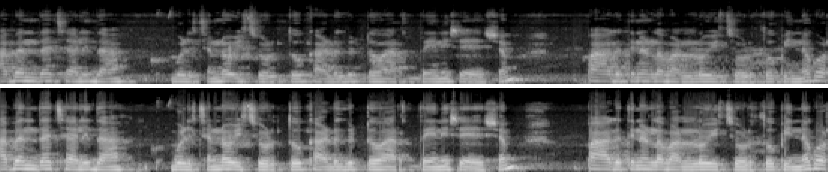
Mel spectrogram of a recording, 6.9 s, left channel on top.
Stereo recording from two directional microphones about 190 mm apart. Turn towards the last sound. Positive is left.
turn(degrees=-40)  # may be behind; listen again after turning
